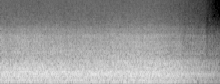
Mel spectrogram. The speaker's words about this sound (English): We're on the hangar deck of the New Orleans, and the helicopter has been lowered on the elevator. We'll be rolled off,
